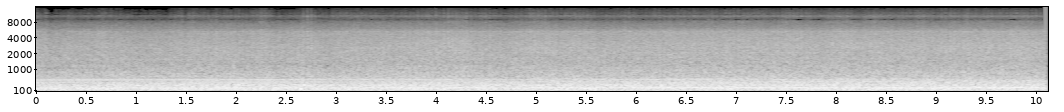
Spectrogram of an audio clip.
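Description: Cabin sound of a 750 hp tuned Audi RS7 C8's twin-turbo V8 pulling hard in seventh gear past 300 km/h. The engine drone holds steady under heavy wind and road noise.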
